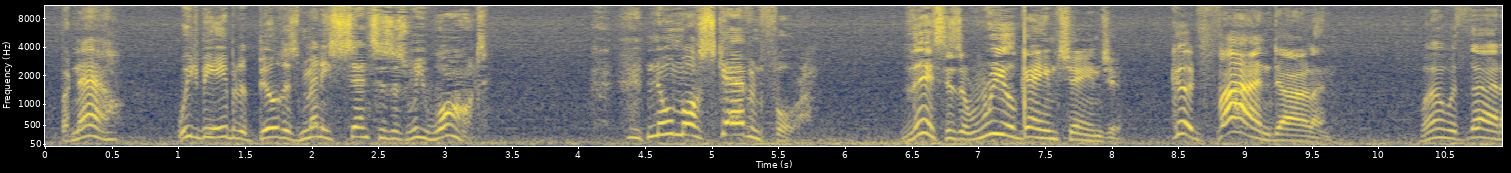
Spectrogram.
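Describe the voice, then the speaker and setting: An actor playing a folksy, chatty and enthusiastic scavenger engineer companion in a video game. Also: male voice, high-pitched, slight background noise. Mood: pleased, confident, then upbeat, satisfied.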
